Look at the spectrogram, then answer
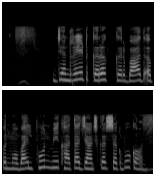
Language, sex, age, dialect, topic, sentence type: Chhattisgarhi, female, 51-55, Northern/Bhandar, banking, question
